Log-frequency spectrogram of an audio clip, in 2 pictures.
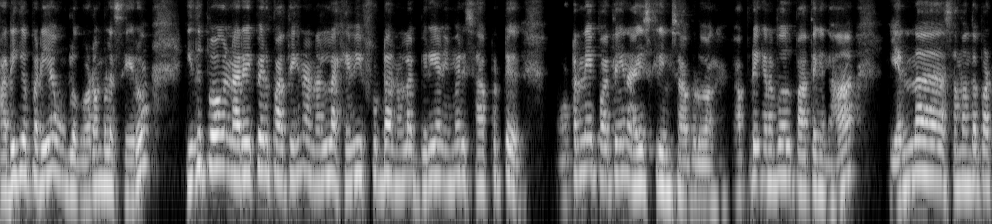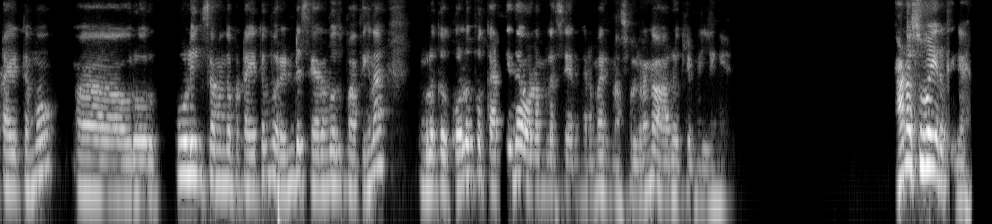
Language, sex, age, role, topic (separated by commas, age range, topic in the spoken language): Tamil, male, 20-24, guest, சுவையைக் குறைக்காமல் ஆரோக்கியமாகச் சாப்பிடுவது எப்படி?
